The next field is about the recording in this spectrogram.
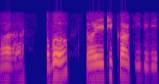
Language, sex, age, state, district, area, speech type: Assamese, male, 18-30, Assam, Barpeta, rural, conversation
